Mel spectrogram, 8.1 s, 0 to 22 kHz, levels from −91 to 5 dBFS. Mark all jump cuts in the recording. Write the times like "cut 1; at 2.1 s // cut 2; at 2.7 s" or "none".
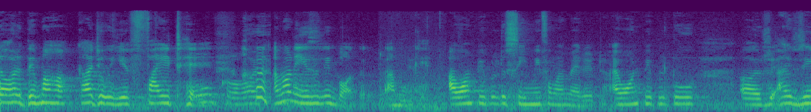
cut 1; at 2.7 s // cut 2; at 4.2 s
